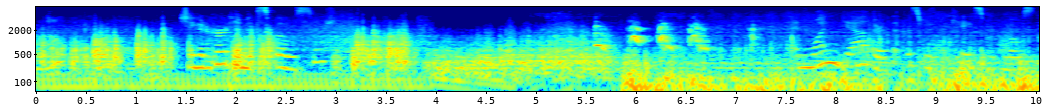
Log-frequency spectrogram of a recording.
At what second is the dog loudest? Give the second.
6 s.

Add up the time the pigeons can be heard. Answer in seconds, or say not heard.
not heard.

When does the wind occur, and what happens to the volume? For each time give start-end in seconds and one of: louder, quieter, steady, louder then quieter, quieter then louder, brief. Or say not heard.
0.0-9.9 quieter.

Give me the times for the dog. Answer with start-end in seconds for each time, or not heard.
5.3-7.2.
